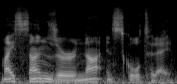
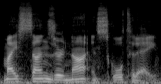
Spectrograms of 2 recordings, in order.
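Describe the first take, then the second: The two takes are said the same way.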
